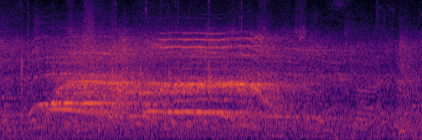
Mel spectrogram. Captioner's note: audience cheering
